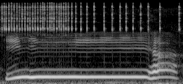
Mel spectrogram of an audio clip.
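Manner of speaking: high, loud cowboy whoop; yee-haw cheer. Real, not acted. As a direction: whoop it out like a rodeo rider. Hooking a fish, cheering.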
